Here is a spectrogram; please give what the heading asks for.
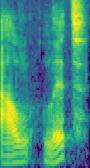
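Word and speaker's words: ILLIT: bit tough to pronounce Outlet apparently it is a combination of Isle and lit I think I'm gonna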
